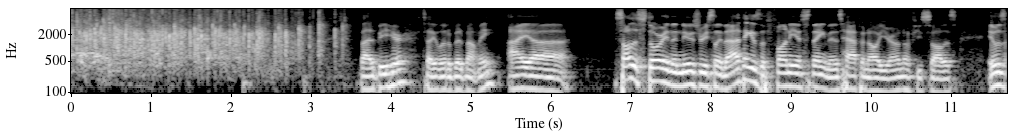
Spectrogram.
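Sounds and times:
audience applause: 0:00.0 - 0:03.6
speech: 0:03.6 - 0:11.6.

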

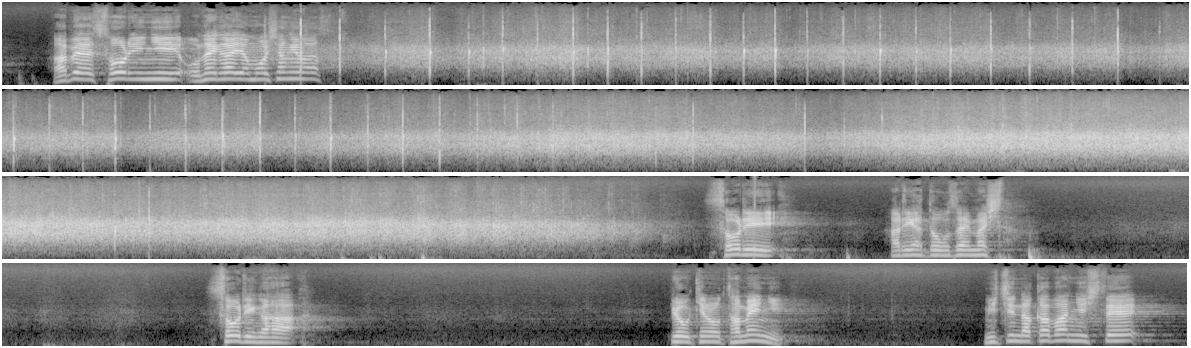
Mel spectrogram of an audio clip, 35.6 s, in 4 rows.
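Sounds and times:
speech: 0:00.4 - 0:02.6, 0:23.2 - 0:23.8, 0:24.5 - 0:25.5, 0:28.4 - 0:29.1, 0:31.8 - 0:32.7, 0:34.1 - 0:35.4
audience applause: 0:02.0 - 0:23.0.

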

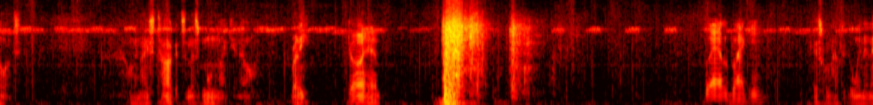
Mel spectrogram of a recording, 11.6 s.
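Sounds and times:
speech: 0:02.0 - 0:03.3, 0:03.9 - 0:05.2, 0:09.4 - 0:11.6
door being kicked open: 0:05.8 - 0:07.2.

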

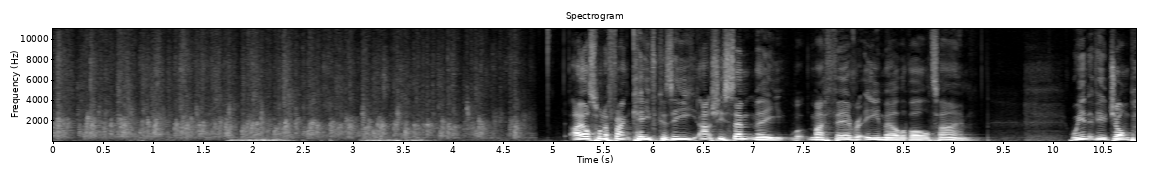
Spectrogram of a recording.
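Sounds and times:
audience applause: 0:00.0 - 0:04.8
speech: 0:05.2 - 0:09.3, 0:10.2 - 0:10.8.

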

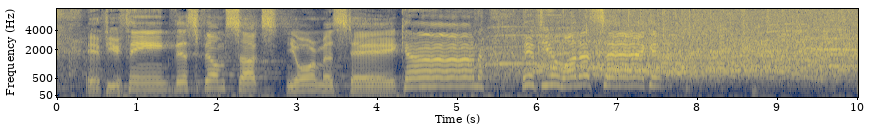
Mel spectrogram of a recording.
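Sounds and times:
speech: 0:00.4 - 0:08.1
audience clapping: 0:05.5 - 0:10.0.

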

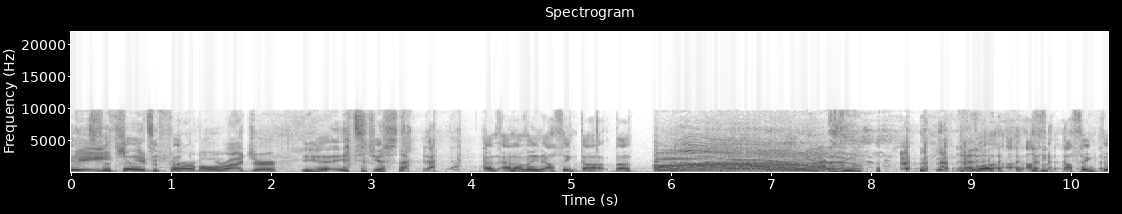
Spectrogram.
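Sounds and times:
speech: 0:00.0 - 0:06.2, 0:07.6 - 0:10.3
laughter: 0:02.6 - 0:04.1, 0:07.4 - 0:10.3
crowd booing during Super Bowl 51 week: 0:05.8 - 0:08.0.

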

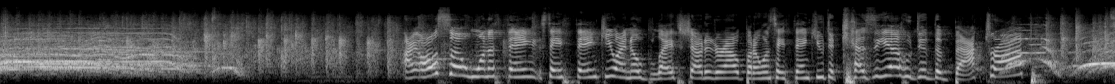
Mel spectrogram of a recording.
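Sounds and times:
audience applause and cheering: 0:00.0 - 0:05.4, 0:10.2 - 0:11.1
speech: 0:04.7 - 0:11.1.

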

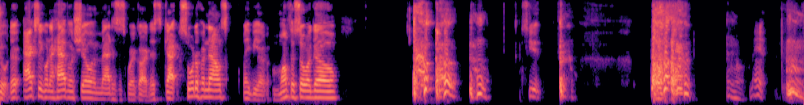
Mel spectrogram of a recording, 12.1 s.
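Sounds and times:
speech: 0:00.0 - 0:05.2, 0:06.2 - 0:08.7, 0:09.8 - 0:12.0
person clearing throat: 0:06.2 - 0:07.4, 0:09.8 - 0:11.2, 0:11.8 - 0:12.0
person coughing after something went down the wrong pipe: 0:06.2 - 0:07.4, 0:08.4 - 0:08.7, 0:09.8 - 0:11.2, 0:11.8 - 0:12.0.

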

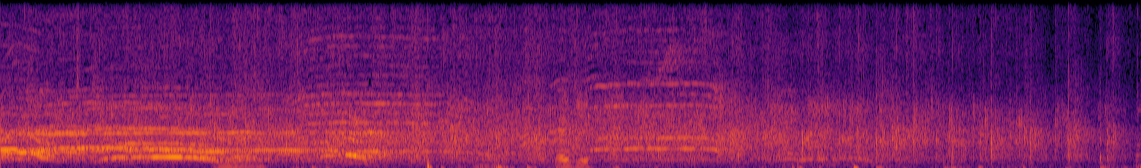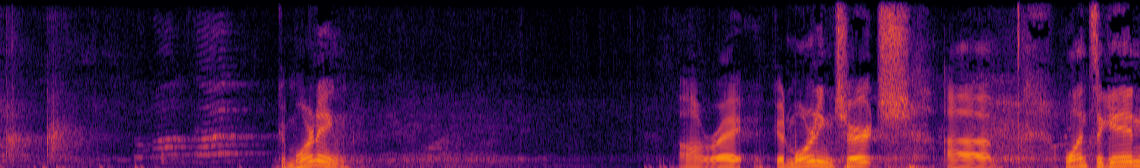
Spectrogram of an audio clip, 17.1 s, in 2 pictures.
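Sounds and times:
church congregation applauding to welcome a guest speaker: 0:00.0 - 0:09.2
speech: 0:04.2 - 0:04.7, 0:10.7 - 0:11.3, 0:13.7 - 0:17.1.

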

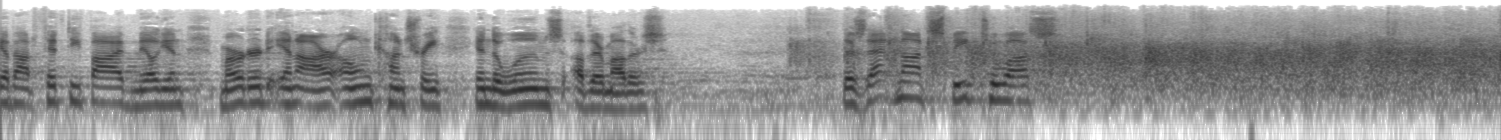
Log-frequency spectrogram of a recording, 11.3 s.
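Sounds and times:
speech: 0:00.0 - 0:05.2, 0:06.3 - 0:08.1
half-hearted slow applause from audience: 0:05.8 - 0:11.2.

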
